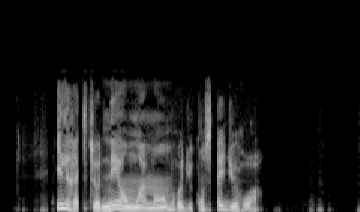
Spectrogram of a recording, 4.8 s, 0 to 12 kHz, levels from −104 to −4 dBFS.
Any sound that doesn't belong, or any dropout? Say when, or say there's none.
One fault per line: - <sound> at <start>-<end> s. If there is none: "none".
- dropout at 1.0-1.1 s
- dropout at 2.8-2.9 s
